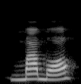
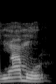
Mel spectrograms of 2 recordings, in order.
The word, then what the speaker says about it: Mamur: Mamo, I hope I am pronouncing this name correctly. Please correct me with the right pronunciation. Yes, it's Mamur.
